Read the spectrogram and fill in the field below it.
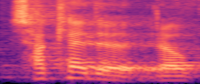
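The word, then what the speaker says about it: שָׁקֵד: 살구는 샤케드이라고 부르고 깨어 있다라는 거는 쇼케드 같은 단어인데 발음만 다를 뿐이에요.이 의미는요.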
